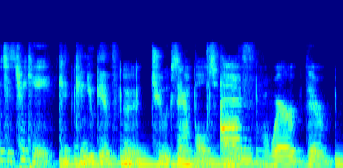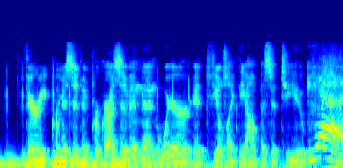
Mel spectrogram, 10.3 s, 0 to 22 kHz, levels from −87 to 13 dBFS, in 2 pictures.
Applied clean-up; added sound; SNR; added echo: none; Electric guitar; 2 dB; reverberation time 0.2 s.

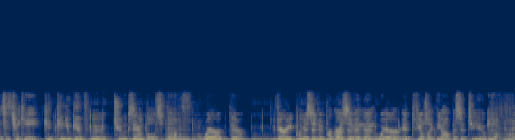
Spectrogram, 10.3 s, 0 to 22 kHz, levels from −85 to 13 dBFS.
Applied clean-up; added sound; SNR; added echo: neural separator model SepFormer DNS4.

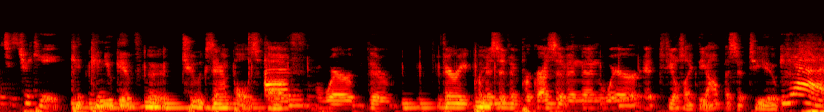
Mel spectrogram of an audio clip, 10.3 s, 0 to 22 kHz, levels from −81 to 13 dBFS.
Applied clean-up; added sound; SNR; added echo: classical method WPE with log-MMSE.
